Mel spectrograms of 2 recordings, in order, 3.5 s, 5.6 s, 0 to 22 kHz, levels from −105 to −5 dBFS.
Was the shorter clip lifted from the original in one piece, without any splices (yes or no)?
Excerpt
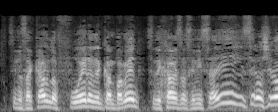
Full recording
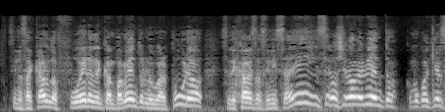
no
